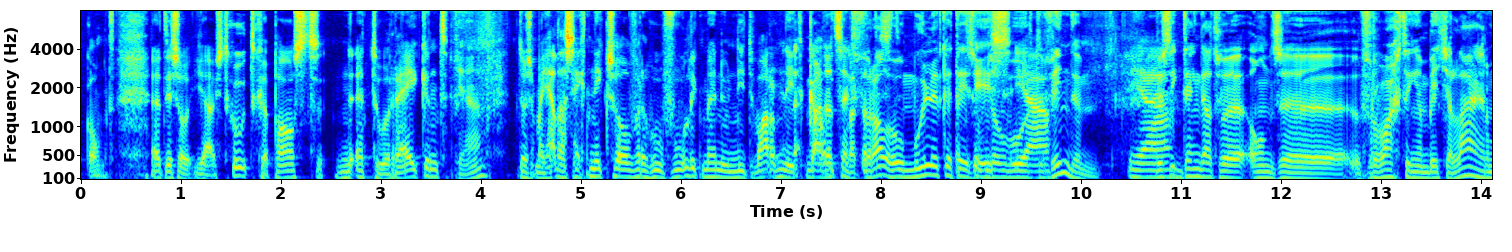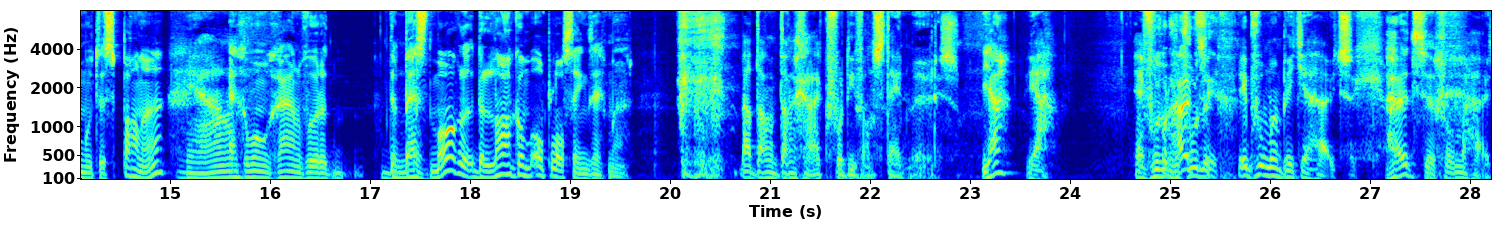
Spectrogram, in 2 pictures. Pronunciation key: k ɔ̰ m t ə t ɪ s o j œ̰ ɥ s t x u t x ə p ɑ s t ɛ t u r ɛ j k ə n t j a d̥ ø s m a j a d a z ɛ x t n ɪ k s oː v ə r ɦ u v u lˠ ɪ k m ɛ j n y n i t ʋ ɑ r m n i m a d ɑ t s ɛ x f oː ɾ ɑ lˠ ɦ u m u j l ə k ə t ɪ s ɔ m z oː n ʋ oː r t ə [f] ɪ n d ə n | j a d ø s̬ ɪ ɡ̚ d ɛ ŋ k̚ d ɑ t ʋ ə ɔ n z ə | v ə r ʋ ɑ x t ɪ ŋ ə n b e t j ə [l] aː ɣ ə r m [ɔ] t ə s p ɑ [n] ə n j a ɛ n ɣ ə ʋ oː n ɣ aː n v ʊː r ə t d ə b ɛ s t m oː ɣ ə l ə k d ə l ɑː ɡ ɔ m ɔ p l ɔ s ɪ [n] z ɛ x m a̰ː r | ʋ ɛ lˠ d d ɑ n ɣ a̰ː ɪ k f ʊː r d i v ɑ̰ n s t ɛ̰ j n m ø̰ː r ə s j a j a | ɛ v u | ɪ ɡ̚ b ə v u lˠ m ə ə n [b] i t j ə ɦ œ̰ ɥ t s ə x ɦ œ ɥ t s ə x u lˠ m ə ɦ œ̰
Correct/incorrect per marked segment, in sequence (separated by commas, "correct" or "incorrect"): incorrect, correct, incorrect, correct, incorrect, correct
